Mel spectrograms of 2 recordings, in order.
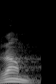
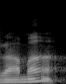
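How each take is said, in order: First: The final syllable is cut off, North Indian style. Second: The final syllable is fully pronounced.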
